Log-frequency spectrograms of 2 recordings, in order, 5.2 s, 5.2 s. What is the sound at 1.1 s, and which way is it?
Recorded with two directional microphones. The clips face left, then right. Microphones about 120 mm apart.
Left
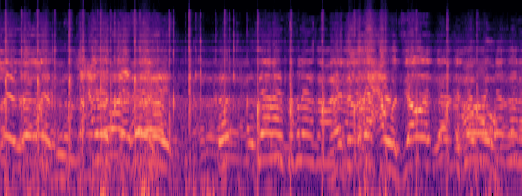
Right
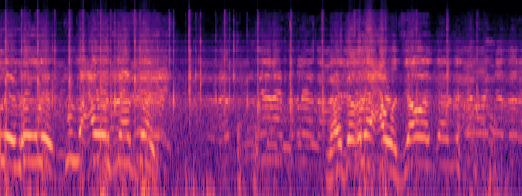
Speech, 50° left (ahead or behind).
